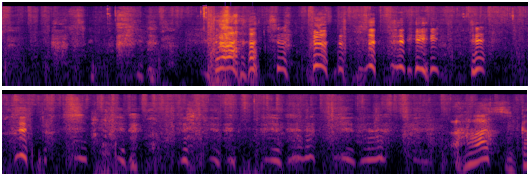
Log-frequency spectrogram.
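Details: Husky in rough, boisterous play with its owner; rapid series of short guttural barks, grumbles and panting yowls, a loud burst early on, with laughter and people talking around it.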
